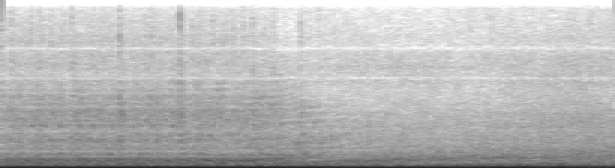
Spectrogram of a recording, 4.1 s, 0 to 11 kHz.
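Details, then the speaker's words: 1954 Ford F100 with Ford 302 V8 and C4 automatic, good oil pressure, on a drive: deep, steady burble, no ticks, misses or exhaust leaks, a small chirp from something rubbing; clean, healthy running. "this thing's got a uh nice strong clean running 302 which is really nice to find a Ford truck with a Ford engine in it Ford transmission [Music] nice sounding engine clean and healthy"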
